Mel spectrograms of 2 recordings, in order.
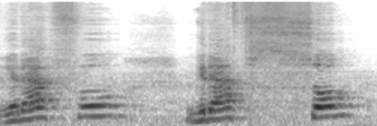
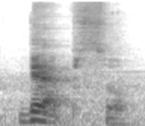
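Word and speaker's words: γράψω: Para una labial, grafso, no es grafso, sino grapso, ¿sí?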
